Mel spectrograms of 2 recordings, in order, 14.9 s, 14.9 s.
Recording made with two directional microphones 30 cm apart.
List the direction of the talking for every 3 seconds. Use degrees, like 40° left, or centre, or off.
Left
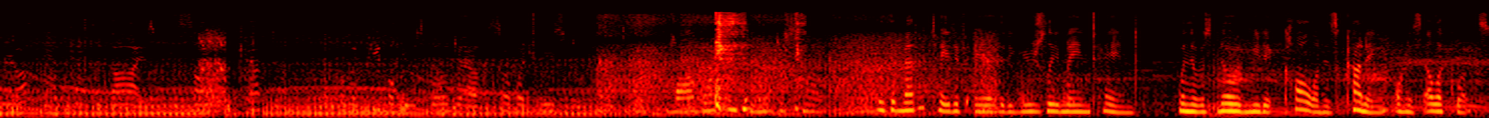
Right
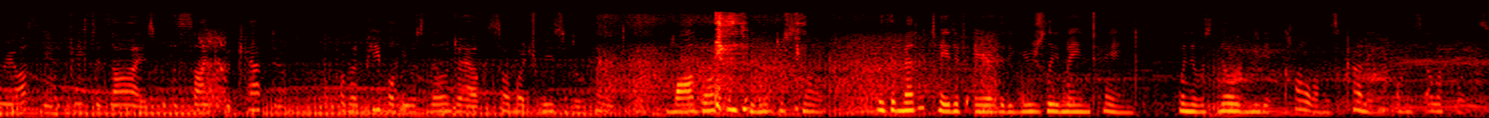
50° right, 40° right, 30° right, centre, 40° left.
